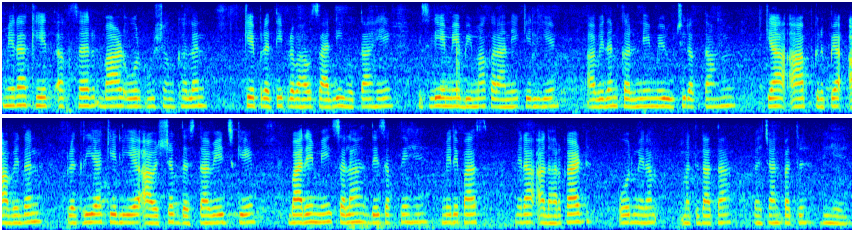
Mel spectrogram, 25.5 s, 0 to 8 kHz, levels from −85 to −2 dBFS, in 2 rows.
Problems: none marked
